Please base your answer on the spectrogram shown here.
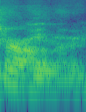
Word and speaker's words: comptroller: Comptroller, yes.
